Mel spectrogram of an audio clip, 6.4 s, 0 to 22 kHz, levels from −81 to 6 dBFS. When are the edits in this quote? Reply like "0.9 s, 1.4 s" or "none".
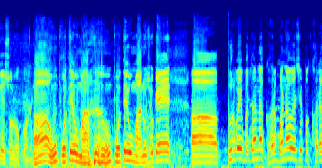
4.5 s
